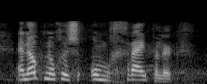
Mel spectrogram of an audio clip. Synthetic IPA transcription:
ʔɛnowknɔχɪsɔnbəχrɛjpələk

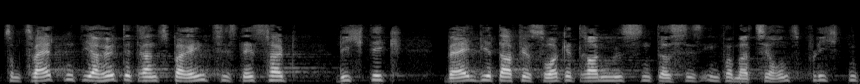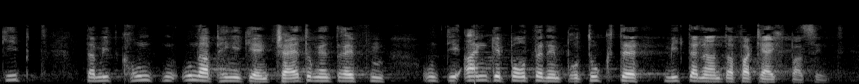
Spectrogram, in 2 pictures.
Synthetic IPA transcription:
t͡sʊmt͡sv̥aɪtn̩d̥iːɛɐɦøːtətʁ̥anspaʁɛnt͡sɪst̚d̥ɛshalp | vɪçtɪç | vaɪlviːɐdafyːɐz̥ɔɐɡətʁaːɡŋ̩mʏsn̩d̥asɛsɪnfɔɐmat͡sjoːnspp͡flɪçtn̩ɡiːpt | d̥amɪtkʰʊndn̩ʔʊnaphɛŋɪɡəɛnt͡ʃaɪdʊŋəntʁ̥ɛfn̩ | ʔʊnt̚d̥iːʔanɡəboːtənənpʁ̥odʊktəmɪtæɪnãndɐfɛɐɡlæɪçb̥a̰ːɐz̥ɪnt

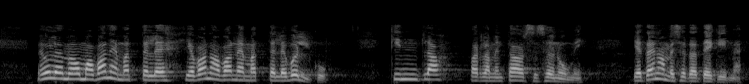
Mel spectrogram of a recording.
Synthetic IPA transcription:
me̞o̞le̞me̞o̞mɑvɑne̞mɑt̪ːe̞le̞jɑvɑnɑvɑne̞mɑt̪ːe̞le̞vɤlɡ̥ṵ | kind̪̥lɑpɑrlɑme̞nt̪ːˑɑːrse̞sɤnumi | jɑt̪ænɑme̞se̞d̪ɑt̪e̞ɡ̥imḛ

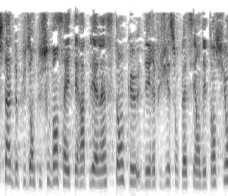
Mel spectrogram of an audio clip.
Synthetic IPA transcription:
st̪at̪̚d̪əplyzɑ̃plysuvɑ̃saːet̪eʁaplealɛ̃st̪ɑ̃kəd̪eʁefyʒjesɔ̃plaseɑ̃d̪et̪ɑ̃sjɔ̃

